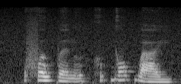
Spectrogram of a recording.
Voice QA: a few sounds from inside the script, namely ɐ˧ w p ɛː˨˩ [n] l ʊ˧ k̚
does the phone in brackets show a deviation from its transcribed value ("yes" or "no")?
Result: no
